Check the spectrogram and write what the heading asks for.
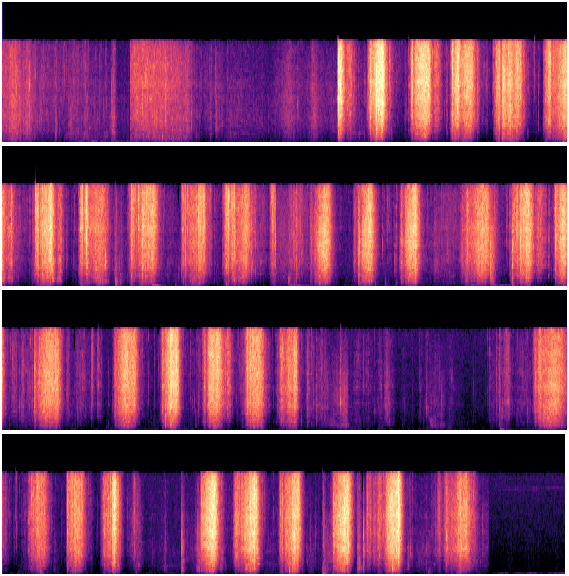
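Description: A hand tool working a wooden board in quick, even strokes, about two a second, each one a short noisy scrape. The strokes come in two long runs with a pause of a few seconds between them.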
